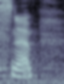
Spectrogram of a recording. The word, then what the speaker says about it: SNP: out in our conversations what is a snip well no Shannon you don't spell it SN you're never going to figure out what it is that way it's SNP it stands for single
